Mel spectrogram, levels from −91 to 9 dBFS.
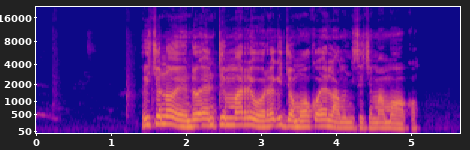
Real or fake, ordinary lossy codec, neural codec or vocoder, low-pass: real; none; none; none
